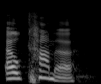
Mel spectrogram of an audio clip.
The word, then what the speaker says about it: Elkanah: And Hannah was the wife of, I just have to ask Dan Hoyle how to say this, Elkanah.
